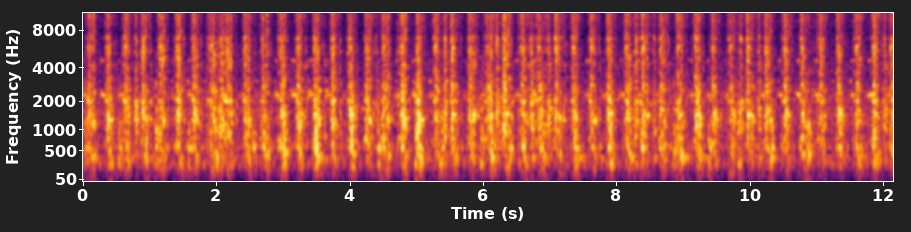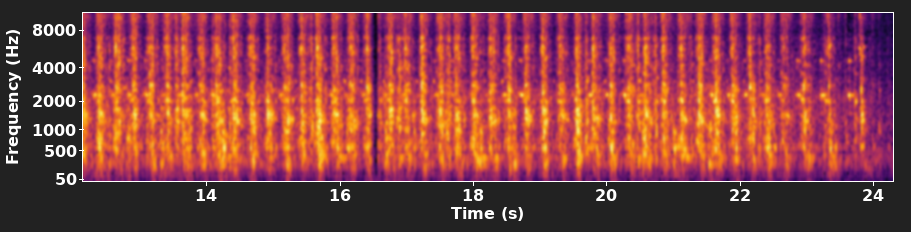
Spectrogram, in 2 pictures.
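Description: A sewing machine runs steadily while freeform stitching piping, a fast, even mechanical ticking and clattering that continues without a break at moderate volume and never stops.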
